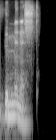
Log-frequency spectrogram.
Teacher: But you don't hear shed. You don't hear the E of the ed in diminished. And you also don't hear D. This follows that rule about ed making a T sound, diminished.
